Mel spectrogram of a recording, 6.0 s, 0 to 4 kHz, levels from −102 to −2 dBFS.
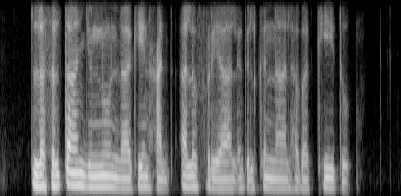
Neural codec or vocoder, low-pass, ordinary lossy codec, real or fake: none; 3.6 kHz; Opus, 24 kbps; real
